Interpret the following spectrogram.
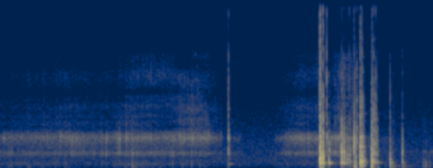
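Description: Sounds picked up by a submerged camera probe through its housing: a faint steady whine at two pitches, then a quick cluster of loud knocks and rattles about three seconds in.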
